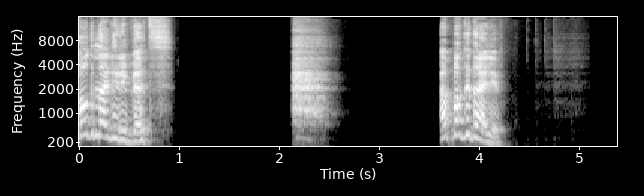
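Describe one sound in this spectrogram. A young woman speaks with animation close to a microphone, in short bursts.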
